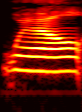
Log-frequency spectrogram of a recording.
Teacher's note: Notice how the vowel is drawn out to sound like well.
